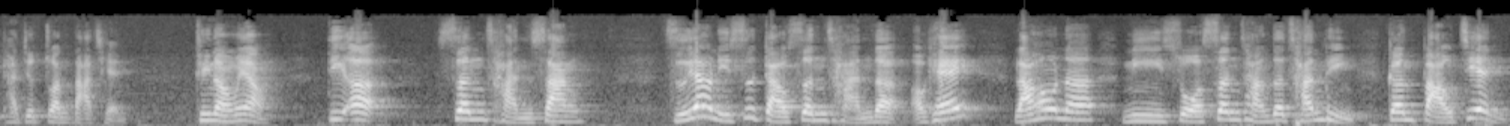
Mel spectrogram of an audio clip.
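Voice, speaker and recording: A man's voice: high voice, sharp tone. A man giving a motivational seminar lecture. He keeps checking that the audience is following and mixes English words into his speech. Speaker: seminar speaker.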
